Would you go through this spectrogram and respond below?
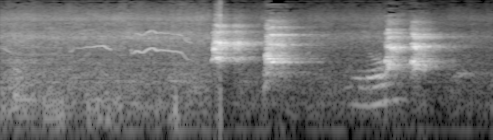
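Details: Tricolor Jack Russell Terrier puppies at nine days old: a few wavering high whines, then louder squealing yelps in two pairs, each burst sharp and brief, with a faint hum behind.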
